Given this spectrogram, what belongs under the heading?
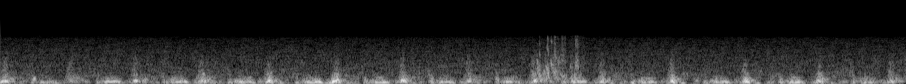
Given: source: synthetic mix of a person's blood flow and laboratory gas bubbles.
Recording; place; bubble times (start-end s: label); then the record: Doppler ultrasound of blood flow; precordium
5.29-5.84 s: bubbles
From the record:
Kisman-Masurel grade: 211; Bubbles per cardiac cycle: several, 3 to 8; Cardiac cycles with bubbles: 1 to 10%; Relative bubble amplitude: barely perceptible (0.100 to 0.250); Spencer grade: 1 (occasional bubble signal discernible with the cardiac motion signal, with majority of cardiac periods free of bubbles); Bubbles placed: anywhere in the cardiac cycle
